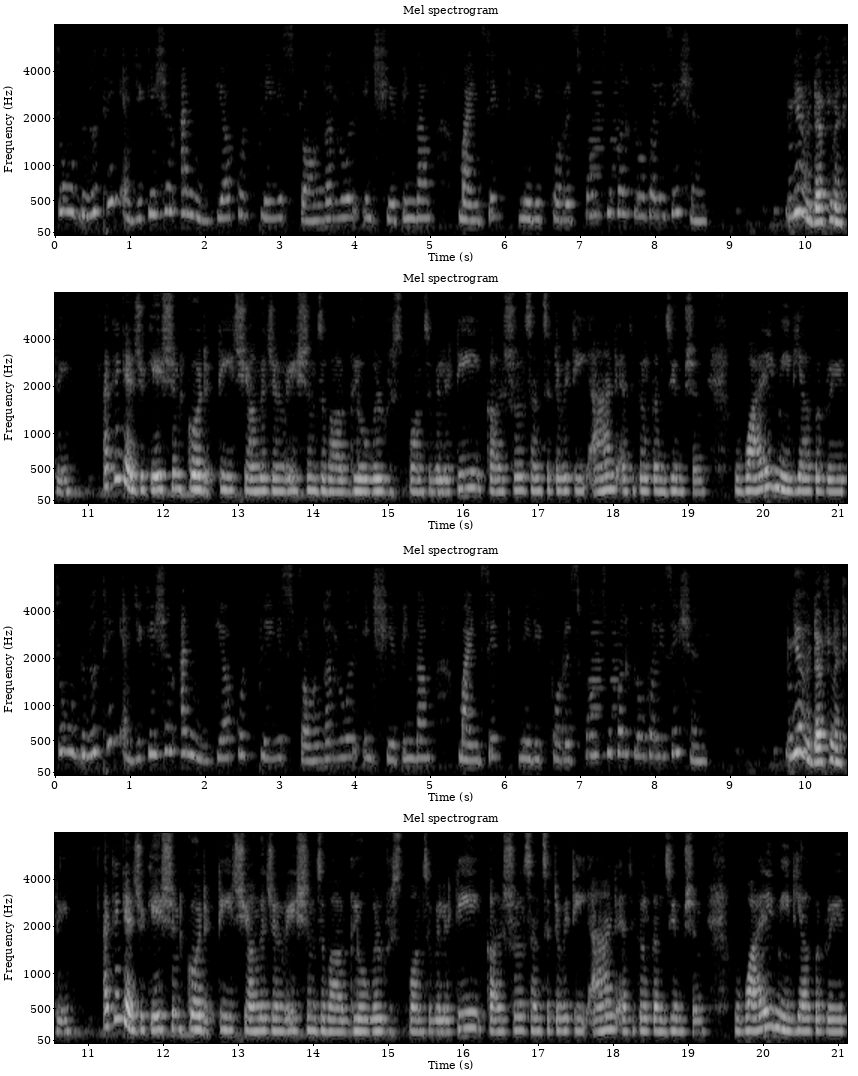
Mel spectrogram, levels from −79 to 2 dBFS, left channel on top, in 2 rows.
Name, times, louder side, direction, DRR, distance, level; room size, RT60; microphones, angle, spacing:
voice 1, 0.0-5.9 6.2-8.7, equal, 20° right, 0.4 m, -40 dB
voice 2, 9.7-10.9 11.2-21.0, equal, 65° right, 0.9 m, -30 dB
2.8 x 2.3 x 2.6 m
head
